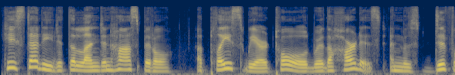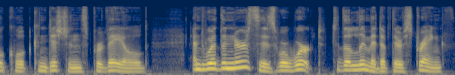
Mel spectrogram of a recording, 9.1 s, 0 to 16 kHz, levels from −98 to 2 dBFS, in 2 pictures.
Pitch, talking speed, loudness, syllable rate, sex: 165 Hz, 200 wpm, -20 LUFS, 6.1 syllables/s, female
